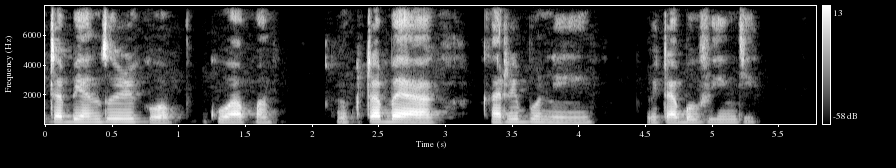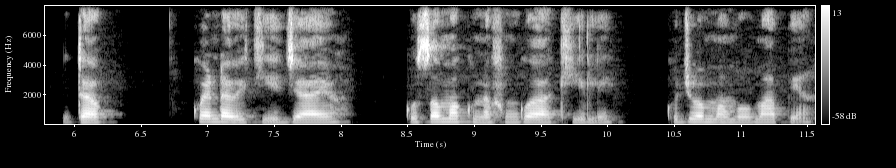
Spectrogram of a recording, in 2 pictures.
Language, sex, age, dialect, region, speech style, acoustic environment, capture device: Swahili, female, 25-34, Kenya - Nairobi Sheng-influenced, Kenya, relaxed, silence, mobile / Android / Chrome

